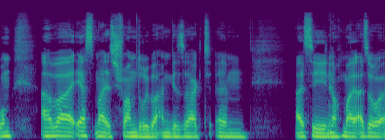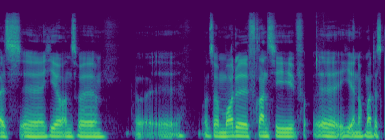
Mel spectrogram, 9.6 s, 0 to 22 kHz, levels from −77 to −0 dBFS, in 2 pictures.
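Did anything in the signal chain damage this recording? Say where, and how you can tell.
No, nothing along the chain from capture to playback has left an audible mark on this speech.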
